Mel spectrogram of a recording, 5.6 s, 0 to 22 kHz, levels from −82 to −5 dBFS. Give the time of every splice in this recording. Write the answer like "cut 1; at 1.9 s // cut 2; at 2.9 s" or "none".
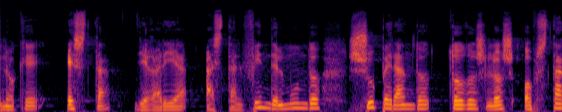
none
